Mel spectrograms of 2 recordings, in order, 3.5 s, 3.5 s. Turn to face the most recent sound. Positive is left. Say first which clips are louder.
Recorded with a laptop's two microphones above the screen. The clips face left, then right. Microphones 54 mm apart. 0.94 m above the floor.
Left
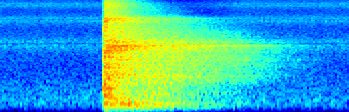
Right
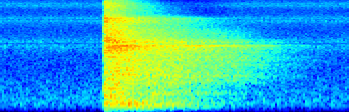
# left 3 dB
turn(degrees=70)  # may be behind; listen again after turning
